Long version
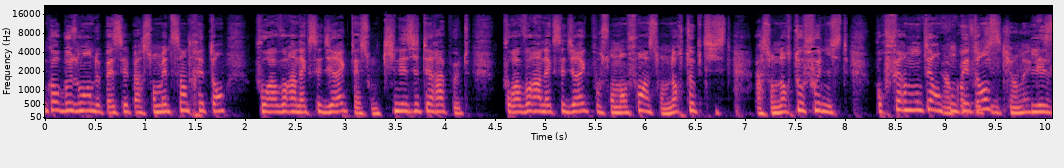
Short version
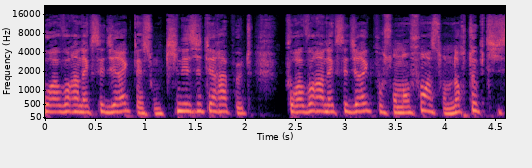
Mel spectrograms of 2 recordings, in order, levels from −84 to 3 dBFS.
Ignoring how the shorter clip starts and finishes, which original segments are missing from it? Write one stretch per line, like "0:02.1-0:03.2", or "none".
none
